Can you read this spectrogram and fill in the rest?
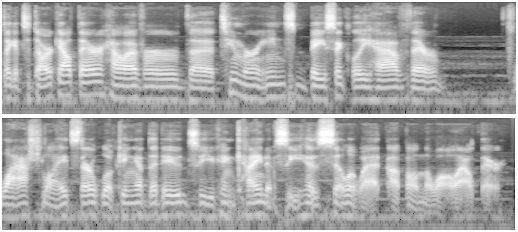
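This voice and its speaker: A man's voice: lowish voice, normal speed, vocal fry, faint music behind. A man, working as game master, narrating and refereeing an online tabletop game in casual, colloquial language.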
